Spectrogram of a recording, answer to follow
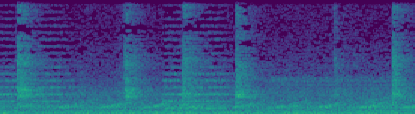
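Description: Bakery machinery running with a steady hum and a rhythmic rising squeak about three times a second, with clattering now and then.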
